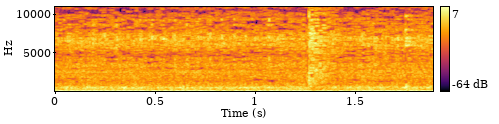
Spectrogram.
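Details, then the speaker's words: Honda Click 125 after a top overhaul for ticking and smoke. With valve clearance set to 0.010 intake and 0.024 mm exhaust, it starts at once into a steady, smooth idle with no valve ticking; only the phone holder rattles. Not warmed up, no coolant yet. "Start agad. Kapag ganito mga sir, saktong-sakto yung inyong pagkaka top dead, valve clearance, ano po yan, start din po kagad yan. Tahimik na lang."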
